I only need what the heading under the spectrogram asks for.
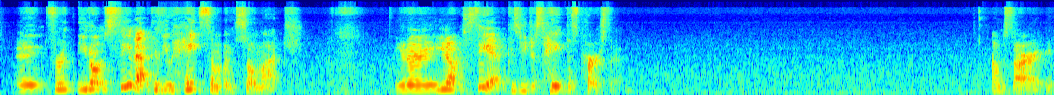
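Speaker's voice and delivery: tearful voice, speaking through tears. Apologizing mid-point without knowing why, crying. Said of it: "I don't know why I'm crying".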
